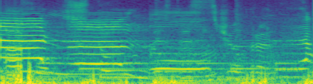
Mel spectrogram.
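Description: Children's voices singing together, several voices holding sustained notes.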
